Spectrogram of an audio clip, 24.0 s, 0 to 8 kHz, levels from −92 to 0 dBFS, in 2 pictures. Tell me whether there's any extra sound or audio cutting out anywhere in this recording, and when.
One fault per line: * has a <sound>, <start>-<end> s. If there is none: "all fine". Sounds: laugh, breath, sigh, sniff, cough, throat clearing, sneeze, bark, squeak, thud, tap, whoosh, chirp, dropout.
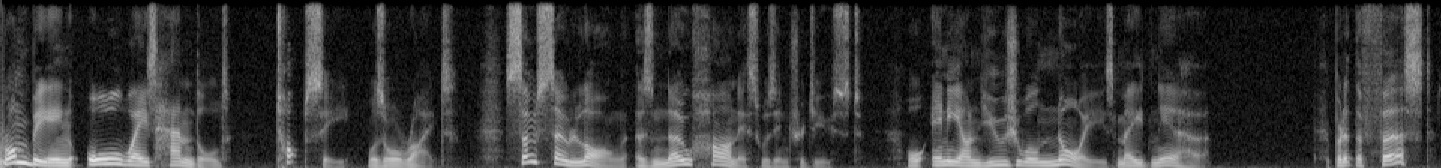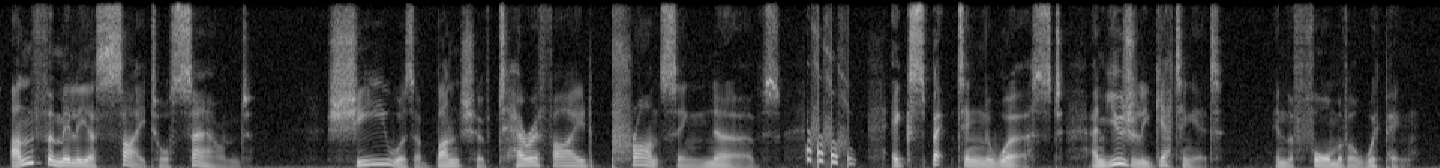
* has a chirp, 18.7-19.2 s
